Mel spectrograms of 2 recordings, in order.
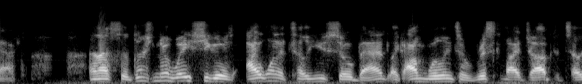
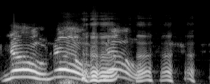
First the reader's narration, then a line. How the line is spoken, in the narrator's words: she's laughing because she's like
